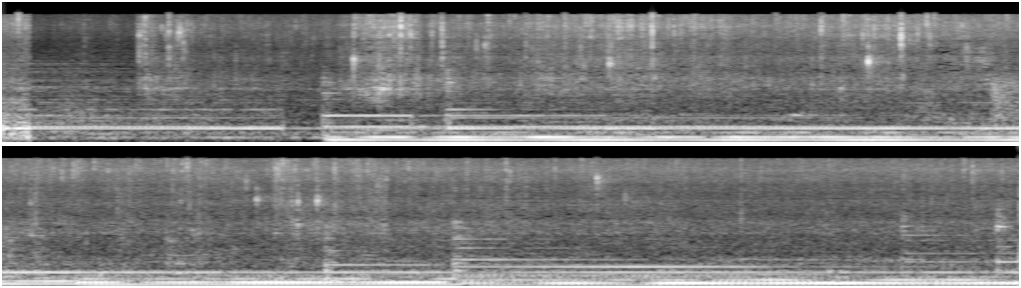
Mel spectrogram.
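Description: Vegetable koftas frying in shallow hot oil in a nonstick pan, a steady sizzle with many small crackles as more balls are laid in. Background music plays underneath.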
